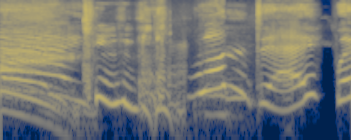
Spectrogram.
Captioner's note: laughs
